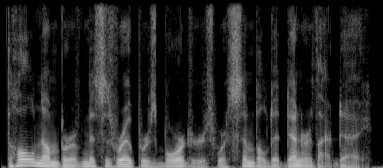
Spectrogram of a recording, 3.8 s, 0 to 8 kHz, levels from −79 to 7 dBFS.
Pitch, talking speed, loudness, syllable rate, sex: 90 Hz, 205 wpm, -20 LUFS, 6.2 syllables/s, male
